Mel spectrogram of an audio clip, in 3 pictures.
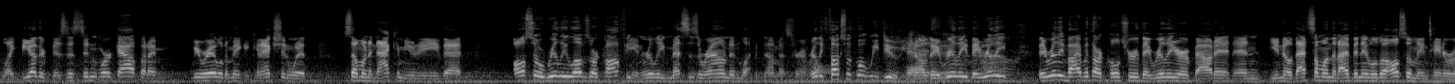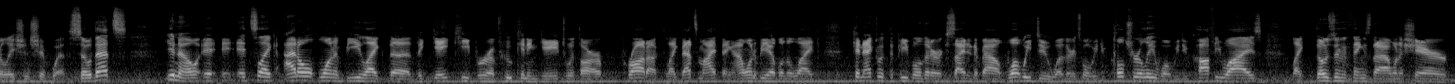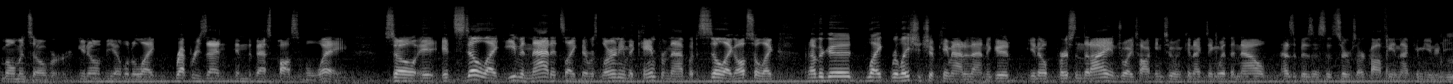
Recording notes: The podcast crew is on the move! We are recording from the car this week.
